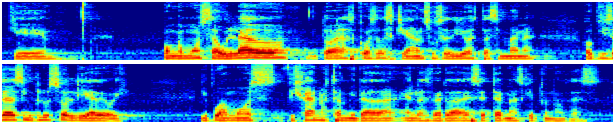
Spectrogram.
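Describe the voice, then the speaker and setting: Male guest preacher, mid-pitched, halting and relaxed, church hall reverb. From Chile. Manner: relaxed, halting with frequent fillers and restarts. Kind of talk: sermon with scripture reading.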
